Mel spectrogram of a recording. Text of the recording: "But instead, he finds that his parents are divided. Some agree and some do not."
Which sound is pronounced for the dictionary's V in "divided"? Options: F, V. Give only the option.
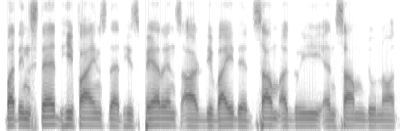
V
